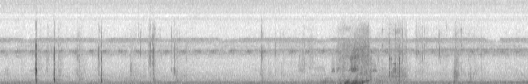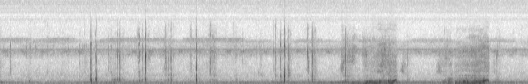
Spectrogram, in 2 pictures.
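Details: Raccoons in the wild feeding close by, with irregular crisp clicks and crunching chews, plus low rustling scuffles around five seconds and again near the end, over a constant high-pitched background hum.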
